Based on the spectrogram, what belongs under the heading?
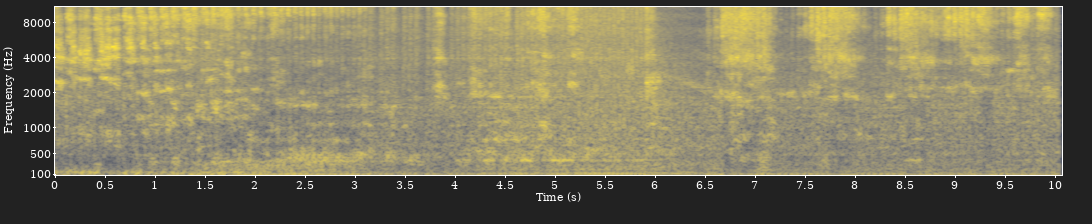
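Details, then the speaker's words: Ford 7000 diesel tractor running after injection timing correction, timing confirmed as the no-start cause: steady low diesel thrum with even firing under wind and handling noise, no knocks or misses; normal running. "He helped me with the timing. Turns out that was the issue. Thing runs really good."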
